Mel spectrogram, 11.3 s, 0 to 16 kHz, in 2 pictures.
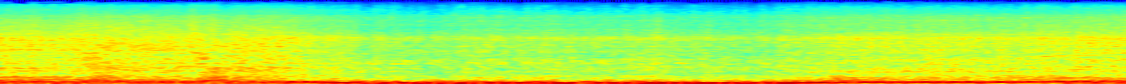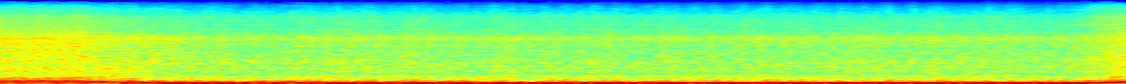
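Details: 383 stroker small-block V8, freshly built and swapped into a 1970 Monte Carlo, at first fire-up in the car: deep burble swings up and back with each throttle blip, returning smoothly; no miss, knock or rattle; healthy free revving.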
